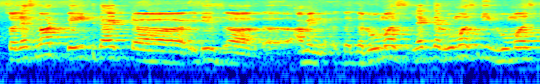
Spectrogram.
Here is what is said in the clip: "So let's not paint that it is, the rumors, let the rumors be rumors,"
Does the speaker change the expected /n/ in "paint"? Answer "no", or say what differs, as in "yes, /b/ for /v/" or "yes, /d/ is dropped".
yes, /n/ is dropped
